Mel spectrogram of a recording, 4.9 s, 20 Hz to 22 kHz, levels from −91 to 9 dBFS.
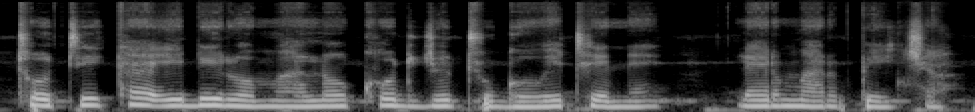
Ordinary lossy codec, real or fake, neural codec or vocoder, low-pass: none; fake; codec, 44.1 kHz, 2.6 kbps, SNAC; none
